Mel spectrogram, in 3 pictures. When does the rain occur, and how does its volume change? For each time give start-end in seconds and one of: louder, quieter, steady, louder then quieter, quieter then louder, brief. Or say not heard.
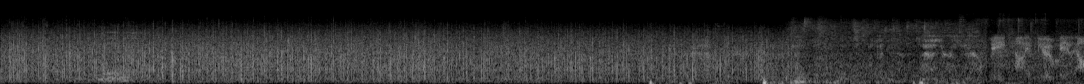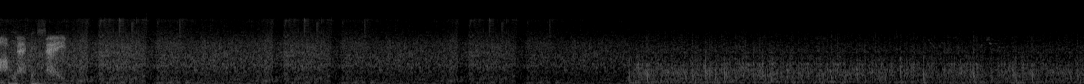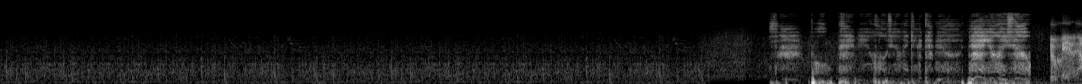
0.0-32.4 quieter.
